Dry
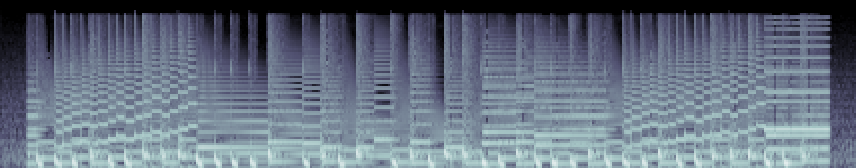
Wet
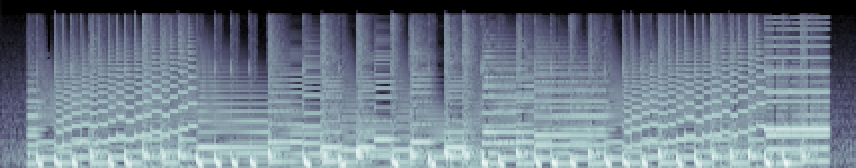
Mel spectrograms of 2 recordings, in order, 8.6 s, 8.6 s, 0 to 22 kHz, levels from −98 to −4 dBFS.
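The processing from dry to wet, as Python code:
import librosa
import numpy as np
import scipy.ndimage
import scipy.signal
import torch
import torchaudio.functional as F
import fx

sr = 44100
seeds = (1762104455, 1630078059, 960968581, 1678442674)

y = fx.doubler(x, sr, ms=15.0, db=-3, at=(2.88, 4.94))
y = F.gain(torch.from_numpy(y), 4.0).numpy()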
